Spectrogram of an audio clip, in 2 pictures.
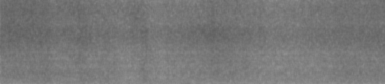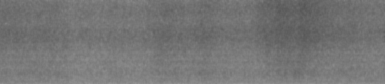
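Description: Sea surf washing over a rocky shore: a steady rushing noise that swells briefly near the end.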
